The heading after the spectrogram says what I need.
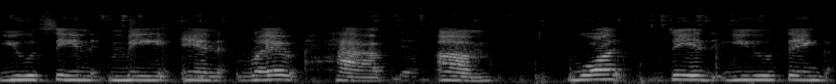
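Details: Adult woman with aphasia, also affecting reading and writing, after a hemorrhagic stroke on May 19th 2020 that needed brain surgery and ICU care and left right-sided hemiparesis; aphasia.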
